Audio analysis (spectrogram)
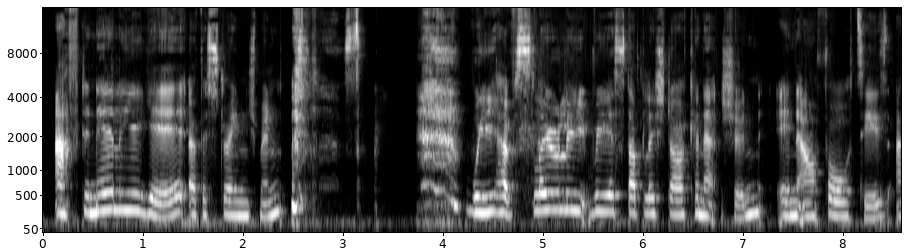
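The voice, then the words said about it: Manchester accent. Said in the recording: “our origins are in Manchester, where we both spent our childhoods, as you can probably tell by the accent.”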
